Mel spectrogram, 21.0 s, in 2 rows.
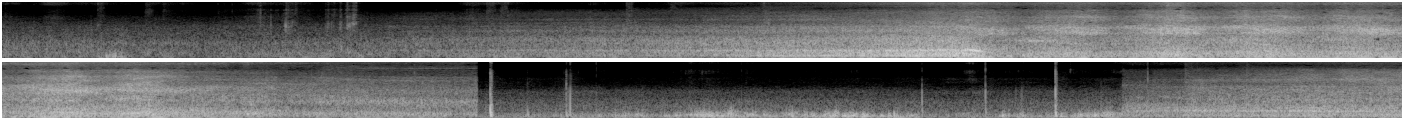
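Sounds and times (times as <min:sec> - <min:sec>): electric train hum: 0:02.8 - 0:14.1, 0:18.9 - 0:21.0
train rushing rumble: 0:02.9 - 0:14.1, 0:18.9 - 0:21.0
train wheels clattering: 0:04.6 - 0:14.1.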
